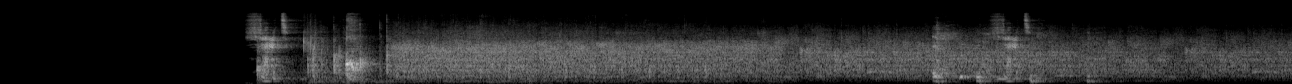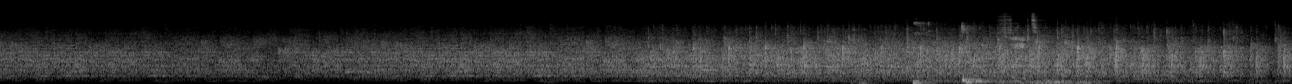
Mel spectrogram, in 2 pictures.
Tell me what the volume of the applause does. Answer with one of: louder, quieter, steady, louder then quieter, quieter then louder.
quieter then louder.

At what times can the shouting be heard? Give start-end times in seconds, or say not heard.
2.5-2.9, 9.9-10.3, 22.9-23.3.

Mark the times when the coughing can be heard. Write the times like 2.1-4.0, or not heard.
2.5-3.6, 9.3-10.9, 22.1-22.8.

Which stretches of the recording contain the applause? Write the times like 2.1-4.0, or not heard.
3.0-25.7.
